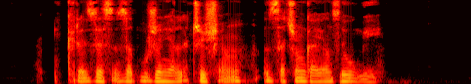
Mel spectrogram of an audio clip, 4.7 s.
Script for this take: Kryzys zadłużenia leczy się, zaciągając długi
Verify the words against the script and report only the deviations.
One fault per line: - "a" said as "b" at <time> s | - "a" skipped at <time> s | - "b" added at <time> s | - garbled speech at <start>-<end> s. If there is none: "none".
none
